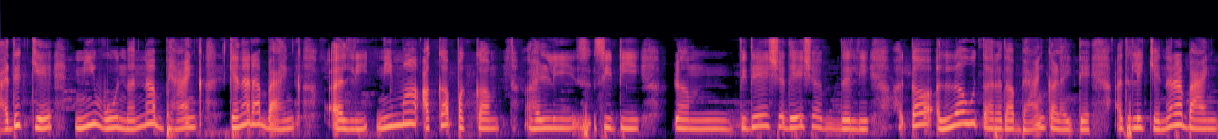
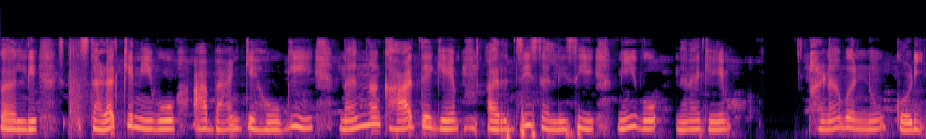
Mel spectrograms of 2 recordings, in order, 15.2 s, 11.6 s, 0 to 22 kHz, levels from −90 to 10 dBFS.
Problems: none marked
